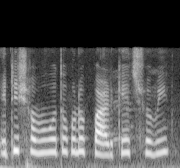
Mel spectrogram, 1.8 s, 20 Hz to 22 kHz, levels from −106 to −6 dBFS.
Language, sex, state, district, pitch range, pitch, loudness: Bengali, female, West Bengal, Alipurduar, 280-315 Hz, 300 Hz, -18 LUFS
